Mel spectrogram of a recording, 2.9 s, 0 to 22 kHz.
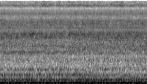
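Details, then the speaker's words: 33-year-old 1991 GMC truck, hot after test drive following fuel filter change, recorded underneath at exhaust: deep steady V8 idle rumble, no ticks, knocks or leaks; owner suspects rust in original tank. "Right. Look at this exhaust. I think it sounds pretty good to me."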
